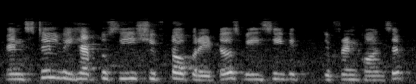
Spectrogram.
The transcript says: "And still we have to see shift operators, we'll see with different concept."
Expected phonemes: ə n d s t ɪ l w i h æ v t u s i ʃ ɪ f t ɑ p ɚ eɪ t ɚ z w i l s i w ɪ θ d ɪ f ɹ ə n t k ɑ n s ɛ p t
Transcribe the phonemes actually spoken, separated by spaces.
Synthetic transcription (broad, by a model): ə n d s t ɪ l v i h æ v t u s i ʃ ɪ f t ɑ p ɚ eɪ t ɚ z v i s i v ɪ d d ɪ f ɹ ə n t k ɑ n s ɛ p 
